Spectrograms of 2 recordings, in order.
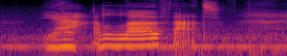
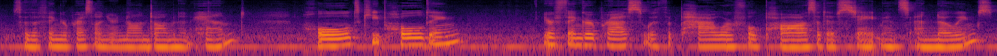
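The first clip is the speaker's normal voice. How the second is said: soft, low, whispery meditation voice; guided meditation; 3 semitones lower, 4 dB quieter than usual. Acted. Coach guiding a group through anchoring, soft meditation voice. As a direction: guide them inward gently, almost whispering.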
